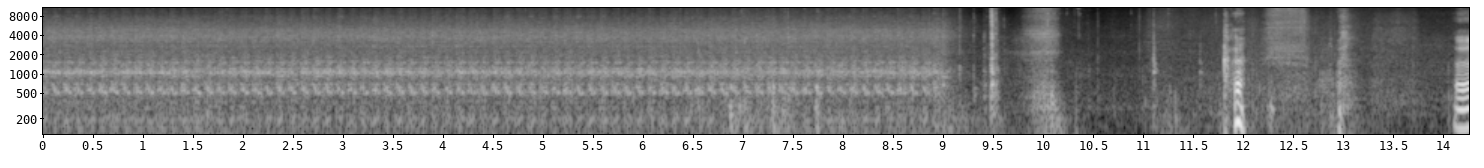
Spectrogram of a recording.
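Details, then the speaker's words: Volvo 240 starter spins evenly about nine seconds, never fires, after tank refitted with new fuel lines (ran earlier from a remote petrol bottle with old fuel); flooding suspected, plugs to be pulled to clear fuel; good bright spark. "Well, that'll be a no then. Still won't go. I genuinely think it could be just flooded now."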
